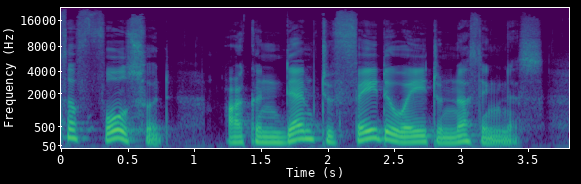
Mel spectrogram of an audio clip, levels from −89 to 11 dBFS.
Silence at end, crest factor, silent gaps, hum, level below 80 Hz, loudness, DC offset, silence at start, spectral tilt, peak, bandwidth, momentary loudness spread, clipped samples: 0.2 s; 16 dB; none; none; -58 dBFS; -23 LUFS; under 0.1%; 0 s; -6.5 dB/octave; -6 dBFS; over 20 kHz; 11 LU; under 0.1%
